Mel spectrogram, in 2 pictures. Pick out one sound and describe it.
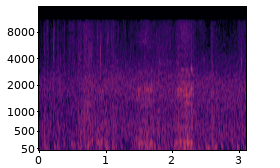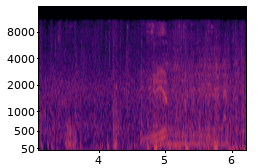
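Branches brush and rustle against a horse and rider.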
